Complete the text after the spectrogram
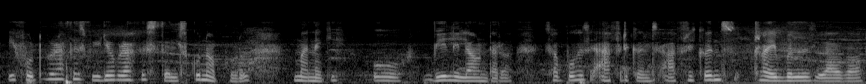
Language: Telugu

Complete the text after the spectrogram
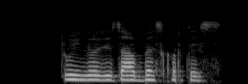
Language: Marathi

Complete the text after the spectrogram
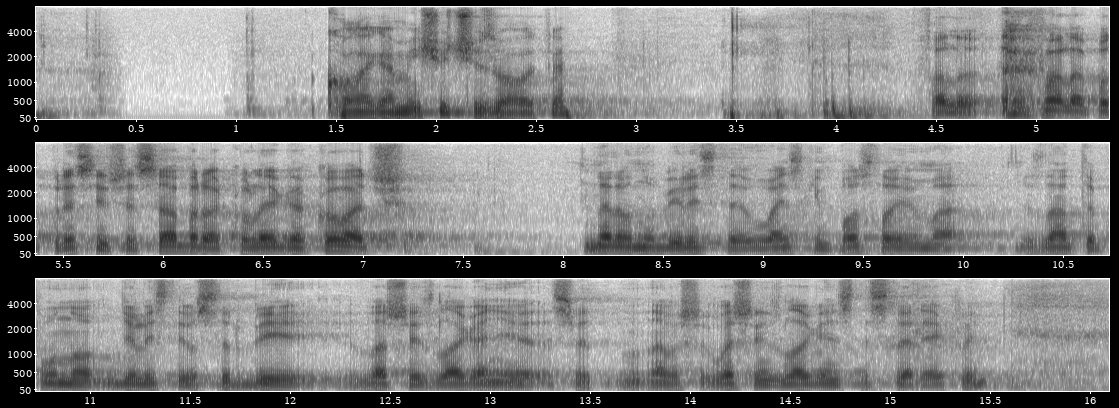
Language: Croatian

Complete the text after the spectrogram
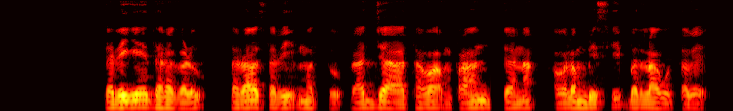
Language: Kannada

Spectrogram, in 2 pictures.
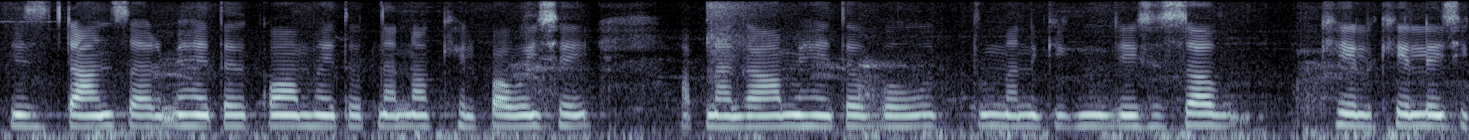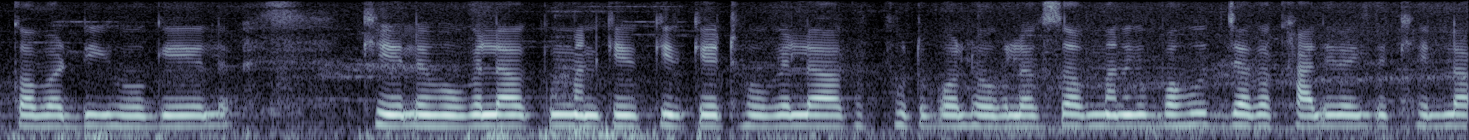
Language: Maithili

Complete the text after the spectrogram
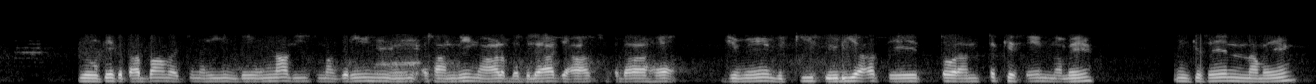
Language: Punjabi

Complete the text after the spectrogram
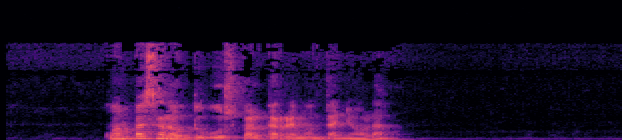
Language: Catalan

